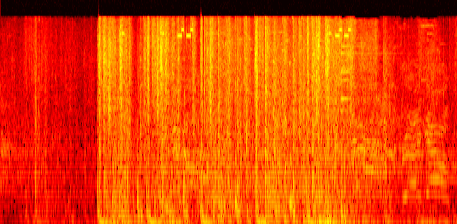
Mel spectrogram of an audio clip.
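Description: A rifle fires rapid shots close by.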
